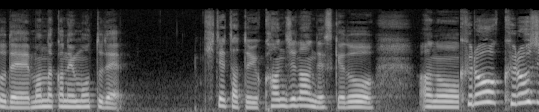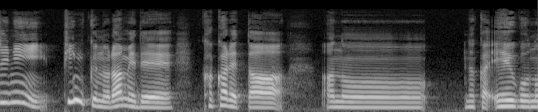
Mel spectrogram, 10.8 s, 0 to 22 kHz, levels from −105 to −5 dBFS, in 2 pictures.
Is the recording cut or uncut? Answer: cut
